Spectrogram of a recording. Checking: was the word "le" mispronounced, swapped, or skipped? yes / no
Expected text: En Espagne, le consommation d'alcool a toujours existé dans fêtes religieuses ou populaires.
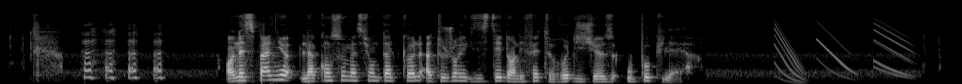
yes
